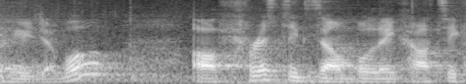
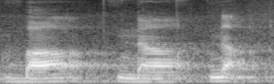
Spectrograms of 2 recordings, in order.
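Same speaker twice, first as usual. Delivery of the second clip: "বানানা" slowly, as three separate beats বা, না, না; split into syllables; much slower than usual. Shown as a demonstration. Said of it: "তাহলে এখানে কয়টা".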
